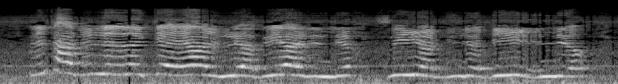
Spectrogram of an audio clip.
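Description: A toddler's high-pitched voice in long, drawn-out sing-song phrases with short breaks.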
